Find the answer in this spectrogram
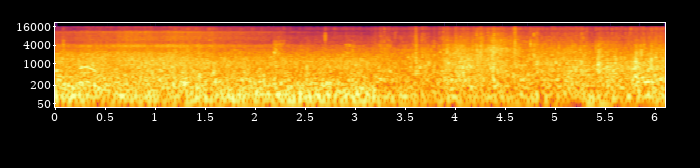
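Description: Sea waves washing against a concrete breakwater, with wind noise on the microphone; it grows a little louder and more crackly in the second half.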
